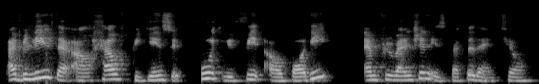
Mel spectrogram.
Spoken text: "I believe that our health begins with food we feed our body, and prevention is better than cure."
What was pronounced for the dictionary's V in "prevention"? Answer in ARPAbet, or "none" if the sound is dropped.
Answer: V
